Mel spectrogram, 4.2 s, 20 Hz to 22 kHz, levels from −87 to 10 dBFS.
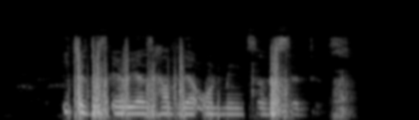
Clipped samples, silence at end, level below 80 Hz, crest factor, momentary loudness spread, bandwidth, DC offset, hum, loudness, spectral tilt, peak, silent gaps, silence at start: under 0.1%; 0.7 s; -60 dBFS; 24 dB; 19 LU; 7.6 kHz; under 0.1%; none; -28 LUFS; -5.5 dB/octave; -6 dBFS; none; 0.6 s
